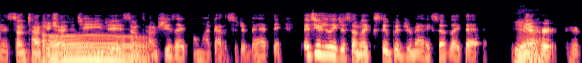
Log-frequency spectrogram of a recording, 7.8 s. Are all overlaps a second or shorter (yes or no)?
no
